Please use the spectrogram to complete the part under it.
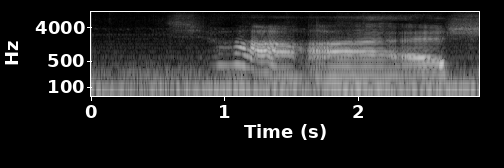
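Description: A woman cries out close by.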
